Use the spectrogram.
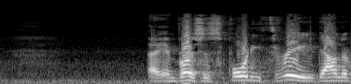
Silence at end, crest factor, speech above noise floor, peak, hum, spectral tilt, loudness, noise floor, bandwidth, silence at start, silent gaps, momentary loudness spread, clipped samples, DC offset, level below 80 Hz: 0 s; 12 dB; 30 dB; 0 dBFS; none; -5 dB/octave; -10 LUFS; -39 dBFS; 11 kHz; 1.5 s; none; 8 LU; 0.4%; under 0.1%; -42 dBFS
